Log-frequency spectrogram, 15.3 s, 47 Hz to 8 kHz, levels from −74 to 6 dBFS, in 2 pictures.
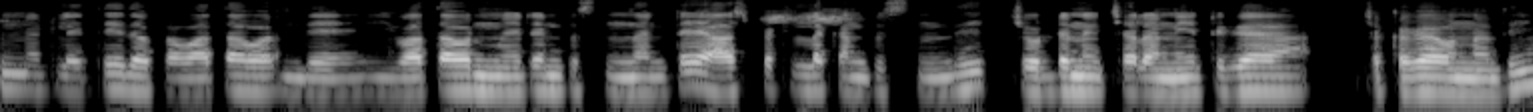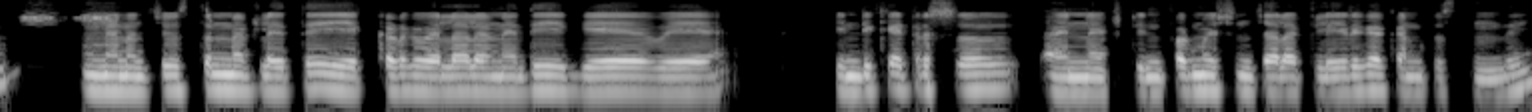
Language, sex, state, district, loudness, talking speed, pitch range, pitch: Telugu, male, Andhra Pradesh, Srikakulam, -20 LUFS, 115 wpm, 120-130 Hz, 125 Hz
